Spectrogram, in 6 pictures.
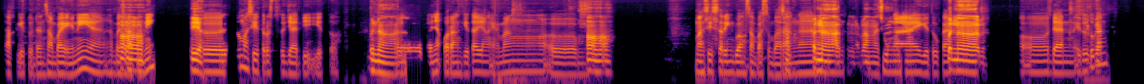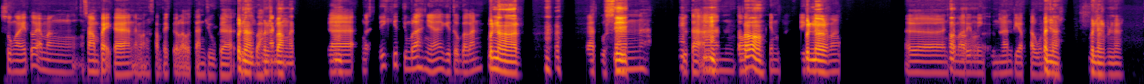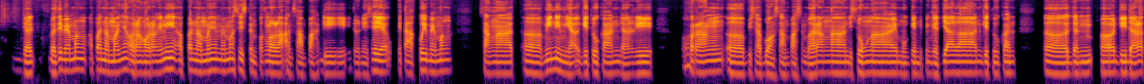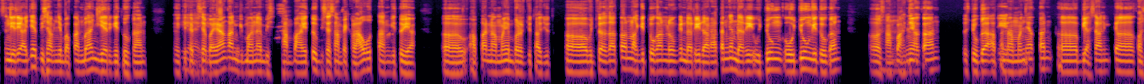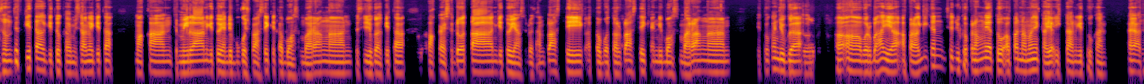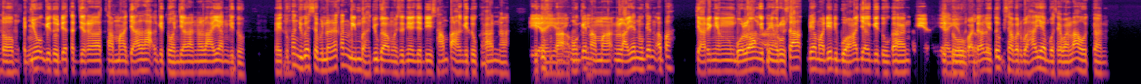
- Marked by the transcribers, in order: other background noise; tapping; background speech; distorted speech; chuckle; unintelligible speech
- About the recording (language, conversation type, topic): Indonesian, unstructured, Apa pendapatmu tentang sampah plastik di laut saat ini?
